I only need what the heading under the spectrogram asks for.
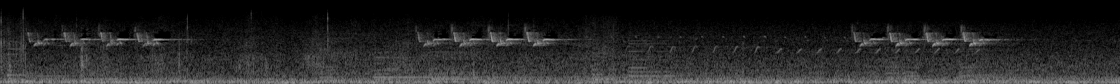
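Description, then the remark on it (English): A bird in a backyard repeats a quick burst of high, clipped chirps three times, about every four seconds, with fainter trills between, over a steady low outdoor rumble. No one speaks. “We were on our way to the backyard when this guy started chirping.”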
